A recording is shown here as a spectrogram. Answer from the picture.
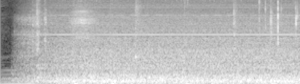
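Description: Steady hiss with a low rumble, under a faint music beat of low thuds about twice a second, with a few light clicks.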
